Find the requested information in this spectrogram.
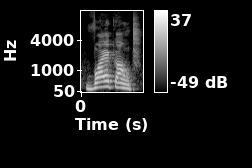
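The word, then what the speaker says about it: viscount: इसमें क्या लेटर कौन सा लेटर साइलेंट है साइलेंट है इसमें कल और आगे वाय काउंट वाय काउंट नेलसन ये एक नवाबी का दर्जा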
